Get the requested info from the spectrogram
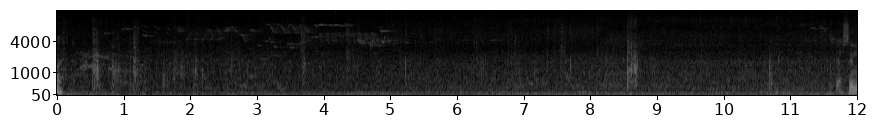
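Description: Quiet outdoor ambience: a low steady rumble, faint high bird chirps a few seconds in, and a few soft knocks, one louder than the rest about two-thirds of the way through.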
